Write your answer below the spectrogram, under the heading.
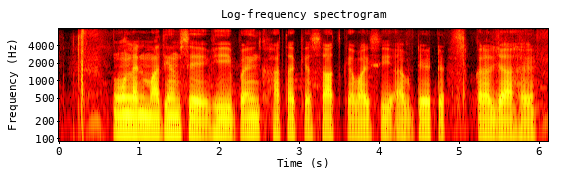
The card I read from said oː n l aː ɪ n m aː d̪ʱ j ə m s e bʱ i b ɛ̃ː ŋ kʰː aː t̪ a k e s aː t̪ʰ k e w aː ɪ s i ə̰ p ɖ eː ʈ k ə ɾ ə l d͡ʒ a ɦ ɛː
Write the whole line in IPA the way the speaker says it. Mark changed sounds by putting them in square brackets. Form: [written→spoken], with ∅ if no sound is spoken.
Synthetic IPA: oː n l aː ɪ n m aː d̪ʱ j ə m s e bʱ i b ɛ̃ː ŋ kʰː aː t̪ a k e s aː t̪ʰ k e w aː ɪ s i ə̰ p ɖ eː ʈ k ə ɾ ə l d͡ʒ a ɦ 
